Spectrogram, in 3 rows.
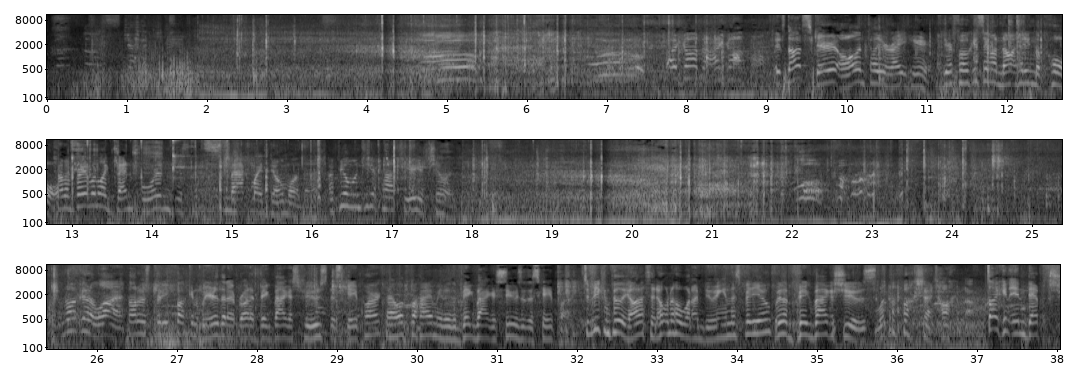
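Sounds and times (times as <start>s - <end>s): skateboard wheels rolling on concrete: 0.3s - 38.0s
skateboard clacks: 3.8s - 8.7s
person shouting: 4.6s - 5.5s, 6.8s - 7.5s, 22.0s - 23.4s.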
